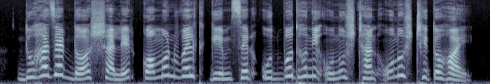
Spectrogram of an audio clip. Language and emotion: Bengali, neutral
